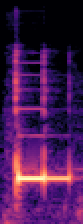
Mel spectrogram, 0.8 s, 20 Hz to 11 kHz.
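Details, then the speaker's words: A single steady half-second electronic beep as a Nippy home ventilator, used with a humidifier by a spinal cord injury patient, is switched on by holding the top button; normal ventilator power-on beep. "yeah so then that switches that machine on this like I said in the side here this side has got an 8 Hour battery backup"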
